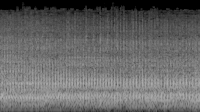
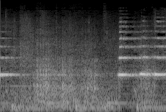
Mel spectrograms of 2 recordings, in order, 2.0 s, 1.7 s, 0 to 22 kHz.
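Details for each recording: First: 1980s Toro S-200 snowblower, a small two-stroke, started and leaned back to clear out: a steady, even buzz with no surging, sputtering or knocking. Running healthy. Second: 1980s Toro S-series snowblower rolling: shrill, flute-like repeating squeak from dry wheels that need oiling.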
